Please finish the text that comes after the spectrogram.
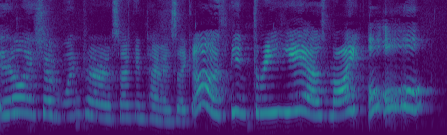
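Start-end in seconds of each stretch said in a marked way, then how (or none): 1.9-4.3 overdone, bad fake English accent, pitched high. Speaker mimics how the characters in a show talk, bad English accent. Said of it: "They talk like they're from England?".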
